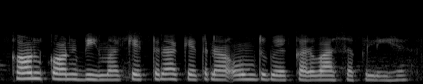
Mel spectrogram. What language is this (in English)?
Magahi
